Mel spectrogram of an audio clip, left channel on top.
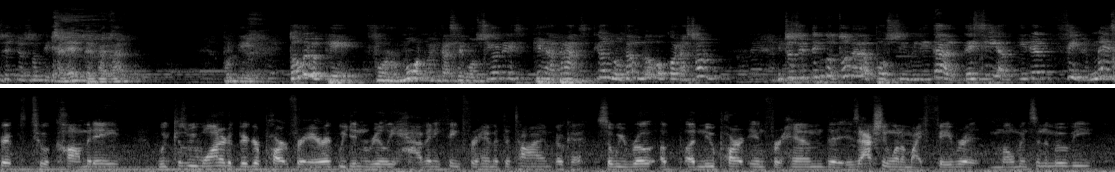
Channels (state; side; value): different; both; correlation 0.00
